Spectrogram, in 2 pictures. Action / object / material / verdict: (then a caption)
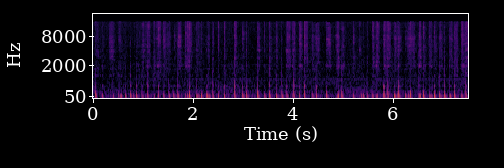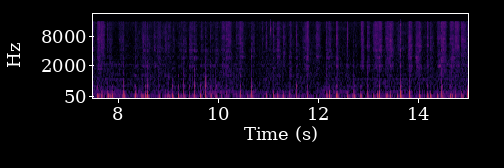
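tap / round slice of solid wood / wood / none. Fingertips tap and scratch the cut face of a large, round, solid wooden tree-slice board held upright beside the microphone. Dozens of quick, quiet, dull knocks with almost no ring are heard, mixed with soft scratching across the grain.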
